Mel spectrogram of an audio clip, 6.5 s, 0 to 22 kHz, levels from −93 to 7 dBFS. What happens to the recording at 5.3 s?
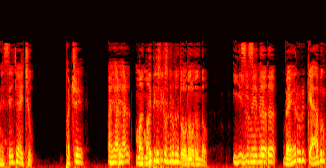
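At 5.3 s the speech is heard twice, a second copy about as loud trailing by around 150 ms; this doubled audio track runs from 2.37 to 5.51 s, likely an out-of-step duplicate path.

Throughout, the sound is dull and smeared with plainly audible artefacts and nothing above 7.8 kHz, pointing to AAC compression, likely AAC-LC at a low bitrate near 24 kbps.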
